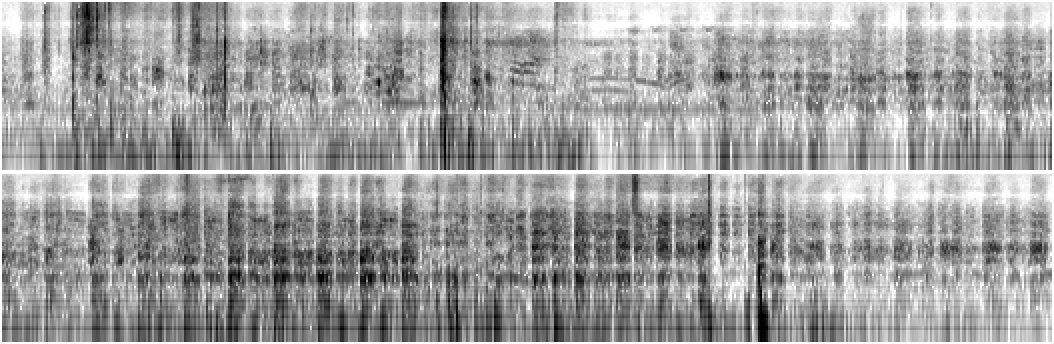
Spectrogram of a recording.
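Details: During playtime a German Shepherd cross Labrador pants steadily, the breathy rhythm interrupted by a few sharp knocks and thuds and a brief quiet pause.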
